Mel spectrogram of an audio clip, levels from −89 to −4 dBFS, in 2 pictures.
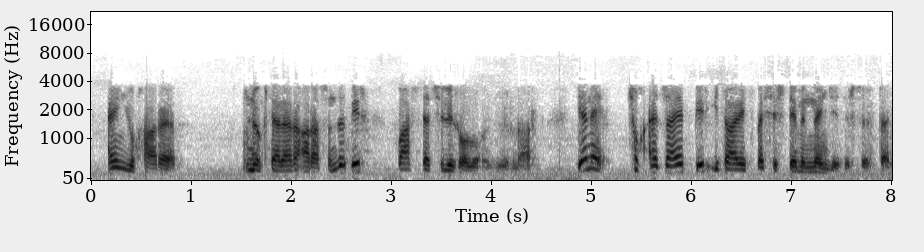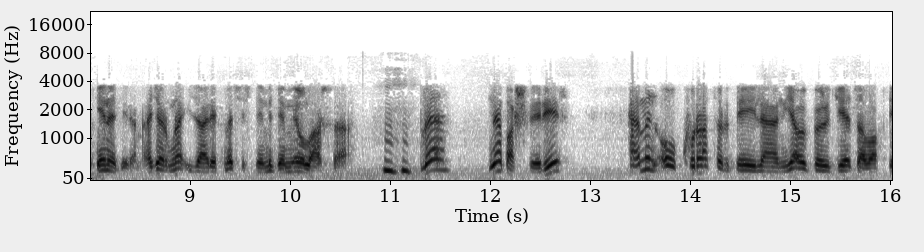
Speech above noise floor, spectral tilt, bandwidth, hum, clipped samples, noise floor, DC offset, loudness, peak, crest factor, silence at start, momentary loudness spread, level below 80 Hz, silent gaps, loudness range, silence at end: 34 dB; -2.5 dB/octave; 4.3 kHz; none; under 0.1%; -48 dBFS; under 0.1%; -14 LUFS; 0 dBFS; 14 dB; 0.15 s; 9 LU; -50 dBFS; none; 2 LU; 0 s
